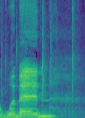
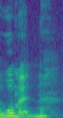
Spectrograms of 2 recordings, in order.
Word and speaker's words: women: this but here um the plural it's women women so you see that this this this sound changes women women so that's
